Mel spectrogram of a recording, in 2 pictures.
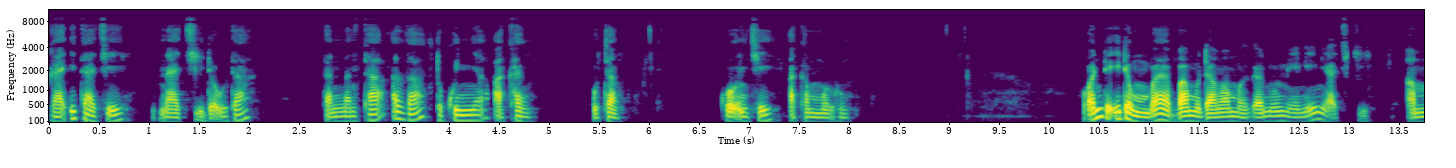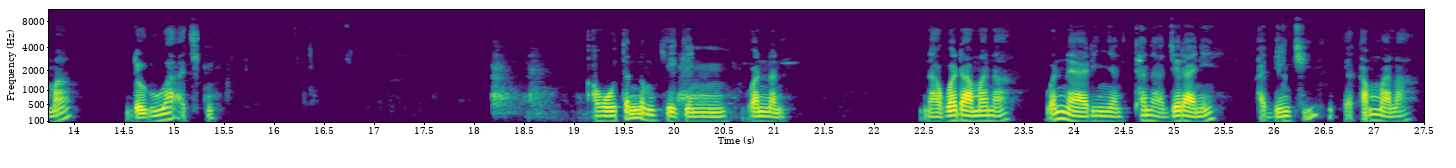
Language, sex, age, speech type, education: Hausa, male, 15-29, spontaneous, tertiary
